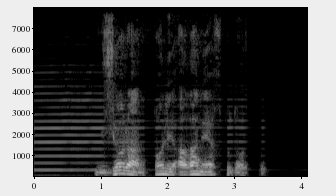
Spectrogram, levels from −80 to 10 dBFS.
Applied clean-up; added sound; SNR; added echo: neural mask model RNNoise.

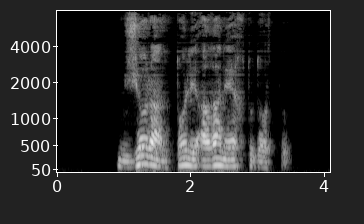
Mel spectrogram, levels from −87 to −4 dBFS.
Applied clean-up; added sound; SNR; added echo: neural mask model DeepFilterNet 3.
